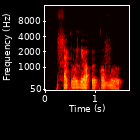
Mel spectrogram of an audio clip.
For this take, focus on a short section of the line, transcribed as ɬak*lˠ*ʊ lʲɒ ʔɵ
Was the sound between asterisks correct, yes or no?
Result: no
